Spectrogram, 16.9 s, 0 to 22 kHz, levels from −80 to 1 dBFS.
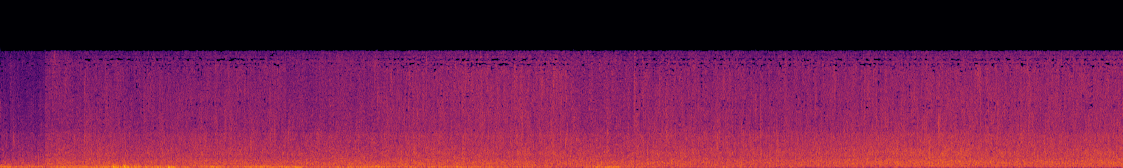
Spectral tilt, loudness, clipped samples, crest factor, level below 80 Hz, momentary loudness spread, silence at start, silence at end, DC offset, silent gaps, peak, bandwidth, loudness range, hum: -3 dB/octave; -23 LUFS; under 0.1%; 16 dB; -60 dBFS; 2 LU; 0 s; 0 s; under 0.1%; none; -8 dBFS; 15.5 kHz; 2 LU; none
